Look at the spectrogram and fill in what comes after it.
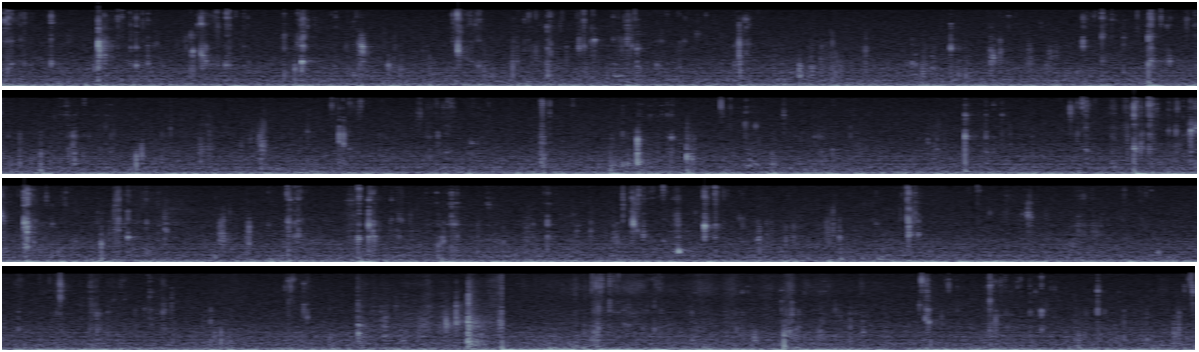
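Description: Close-miked chewing of a cream cheese–filled mochi rice cake: soft, sticky mouth sounds with many small irregular clicks and smacks.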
